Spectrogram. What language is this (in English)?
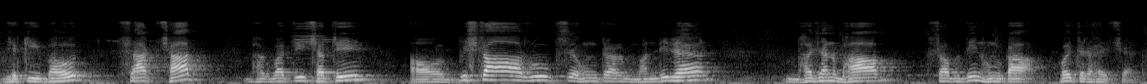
Maithili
